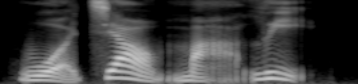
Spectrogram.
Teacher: 我叫玛丽. You hear that dipping tone on 我 and that sharp falling tone on 叫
